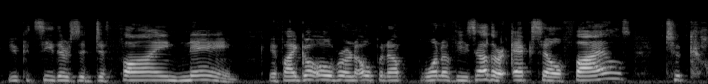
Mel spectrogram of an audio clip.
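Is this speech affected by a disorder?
No.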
